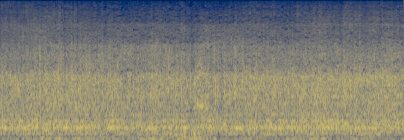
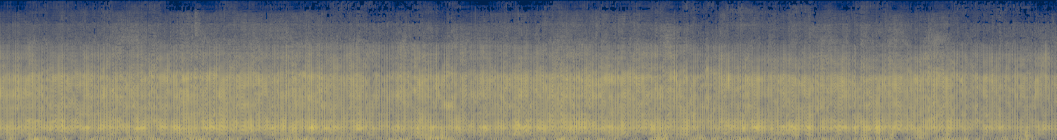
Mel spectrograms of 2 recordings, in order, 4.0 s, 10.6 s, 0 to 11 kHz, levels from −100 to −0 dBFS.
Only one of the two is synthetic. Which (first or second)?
second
